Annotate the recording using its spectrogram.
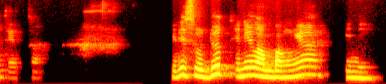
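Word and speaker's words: theta: kalau sudut disimbolkan dengan lambang Teteh Teteh nanti bacanya Teta jadi sudut ini lambangnya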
